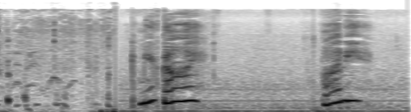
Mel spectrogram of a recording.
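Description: A kitten gives thin, rising meows, each about half a second long, after a moment of human voices.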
